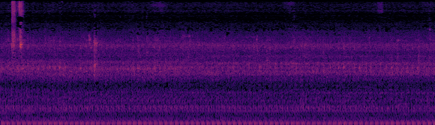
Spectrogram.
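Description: A small engine running steadily at idle, with a fast, even pulse.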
